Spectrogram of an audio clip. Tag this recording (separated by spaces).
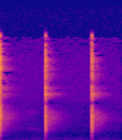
Essen mysound object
